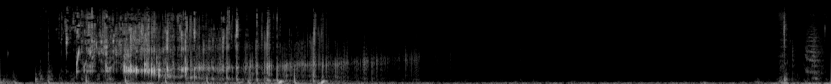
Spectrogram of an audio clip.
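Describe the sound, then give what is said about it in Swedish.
Beer pours into a glass, a bubbly liquid rush with fizzing and glugging for a few seconds, then quiet foam hiss before a brief clink near the end. “Ska inte du också hälla upp en sån? Jo, jag kanske gör det.”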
